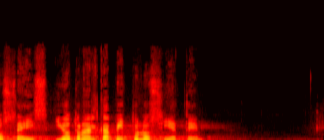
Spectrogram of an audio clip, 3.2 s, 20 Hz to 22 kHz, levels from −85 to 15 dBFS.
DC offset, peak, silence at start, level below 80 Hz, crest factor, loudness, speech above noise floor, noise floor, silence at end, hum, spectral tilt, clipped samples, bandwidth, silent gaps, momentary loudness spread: under 0.1%; -8 dBFS; 0 s; -56 dBFS; 20 dB; -26 LUFS; 42 dB; -68 dBFS; 1.2 s; none; -5.5 dB/octave; under 0.1%; 15 kHz; none; 10 LU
